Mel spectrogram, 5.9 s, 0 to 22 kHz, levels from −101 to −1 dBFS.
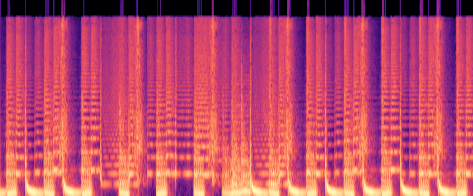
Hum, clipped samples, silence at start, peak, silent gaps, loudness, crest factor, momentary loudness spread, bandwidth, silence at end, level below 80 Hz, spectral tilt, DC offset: none; 0.1%; 0 s; 0 dBFS; none; -11 LUFS; 10 dB; 4 LU; 16.5 kHz; 0 s; -12 dBFS; -5 dB/octave; under 0.1%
